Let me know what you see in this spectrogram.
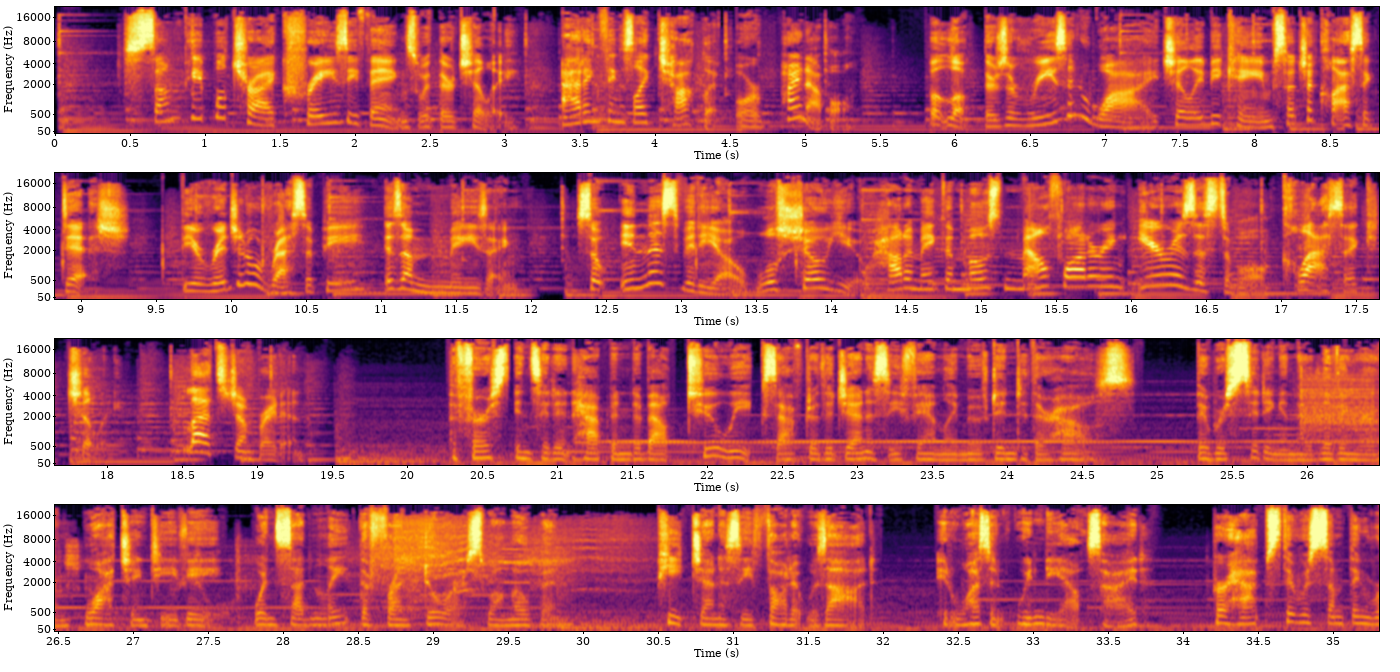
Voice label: Narration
